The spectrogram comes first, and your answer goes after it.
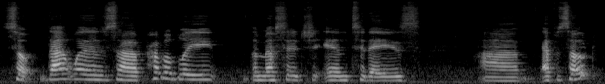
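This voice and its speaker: Female training coach, middle-aged, mid-pitched voice, conversational and anecdotal instructional delivery. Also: fairly even intonation, takes it slowly, a bit bright. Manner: conversational, anecdotal, acts out example phone greetings. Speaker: practice management coach presenting a training episode. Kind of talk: informal instructional talk.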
